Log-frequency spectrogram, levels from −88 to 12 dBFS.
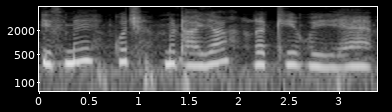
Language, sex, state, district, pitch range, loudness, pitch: Hindi, female, Uttar Pradesh, Saharanpur, 260-305 Hz, -14 LUFS, 280 Hz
